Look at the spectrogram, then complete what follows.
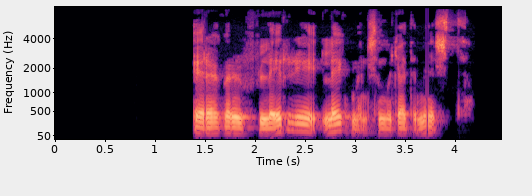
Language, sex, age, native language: Icelandic, male, 50-59, Icelandic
